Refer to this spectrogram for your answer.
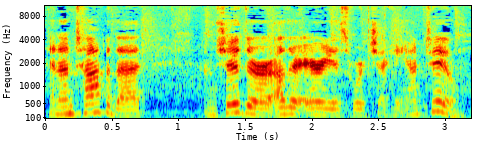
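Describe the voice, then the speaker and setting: A woman with a slightly hoarse voice, voicing an earnest, easily flustered teenage boy student. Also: lowish voice, quick pace, faint music behind, rough recording. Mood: puzzled. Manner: reads game text aloud in a plain, bright tone.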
